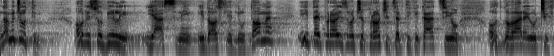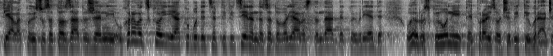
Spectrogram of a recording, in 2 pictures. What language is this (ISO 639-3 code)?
hrv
